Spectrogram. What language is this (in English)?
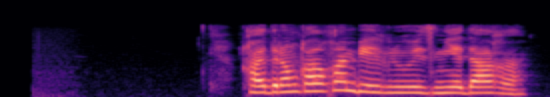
Kazakh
